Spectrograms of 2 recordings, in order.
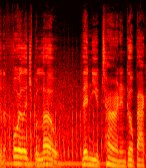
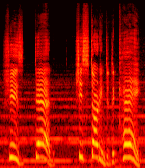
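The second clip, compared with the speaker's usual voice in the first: high-pitched cry of horror; horrified realization; 14 semitones higher than usual. Acted. Husband realizes wife is decaying.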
